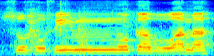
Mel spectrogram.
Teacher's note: میم مشدد ہے، میم مشدد میں ہمیشہ غنہ ہوتا ہے، اور را مشدد ہے، اسے جماع کے ساتھ پڑھیں گے۔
